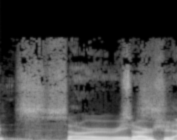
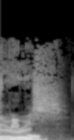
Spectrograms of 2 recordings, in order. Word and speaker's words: Saoirse: Saoirse. – I don't know how to say her name because Irish Saoirse.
